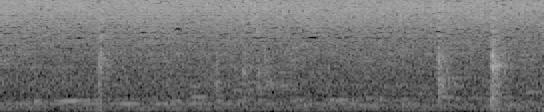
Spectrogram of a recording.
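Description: Chicken pieces sizzling steadily in hot oil in a kadhai, with a few light clicks about a second in and twice near the end.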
